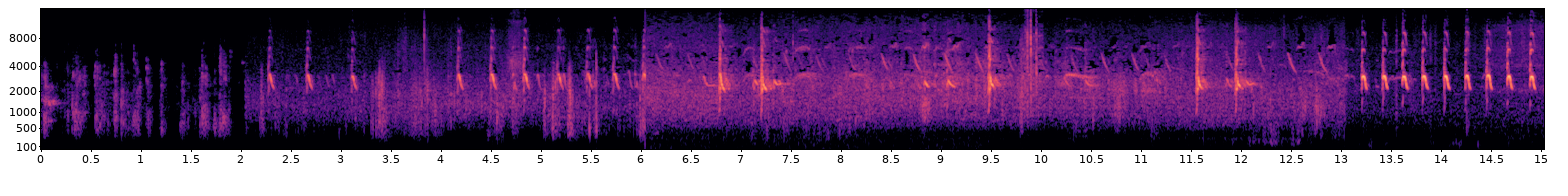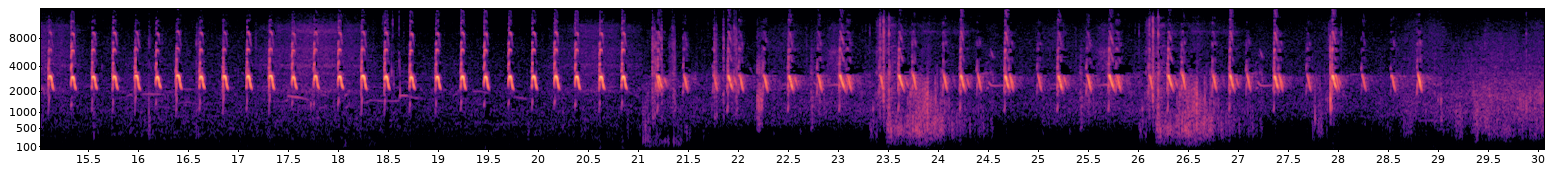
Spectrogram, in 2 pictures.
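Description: A bird calling over and over in short, sharp notes. At first the notes come irregularly, a few a second; about 13 seconds in they become a fast, steady series of about five a second for several seconds, then loosen and stop near the end.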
